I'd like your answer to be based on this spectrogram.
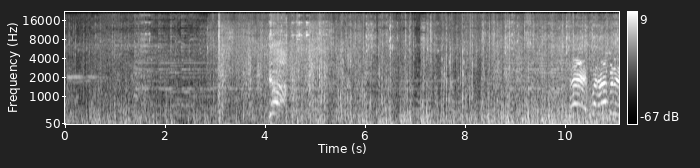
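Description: Horses gallop in the Red Dead Redemption video game, with rapid, rhythmic hoof clip-clops that grow louder and busier as more riders join. Shouting voices and a whinny sound over the hooves.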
